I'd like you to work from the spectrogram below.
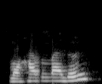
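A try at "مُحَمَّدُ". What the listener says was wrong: berarti bukan Muhammadun, harusnya gimana? Ayo. Muhammadu, nggak pakai tanwin, dikoreksi bukunya.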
